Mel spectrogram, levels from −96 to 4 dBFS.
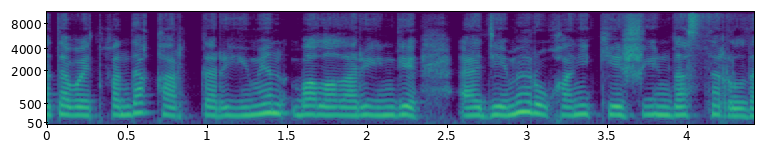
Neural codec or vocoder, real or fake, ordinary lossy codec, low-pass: vocoder, 22.05 kHz, 80 mel bands, WaveNeXt; fake; none; none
